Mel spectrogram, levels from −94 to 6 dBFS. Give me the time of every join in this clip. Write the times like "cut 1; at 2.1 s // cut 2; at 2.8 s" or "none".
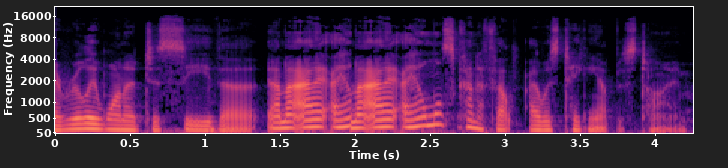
cut 1; at 2.0 s // cut 2; at 3.0 s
